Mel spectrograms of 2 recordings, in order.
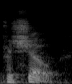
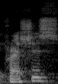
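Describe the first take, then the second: First: The word ends in a French 'syuh' sound. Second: The word ends in an English 'shus' sound. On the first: "I think that is how you pronounce it" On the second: "some people just say precious"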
